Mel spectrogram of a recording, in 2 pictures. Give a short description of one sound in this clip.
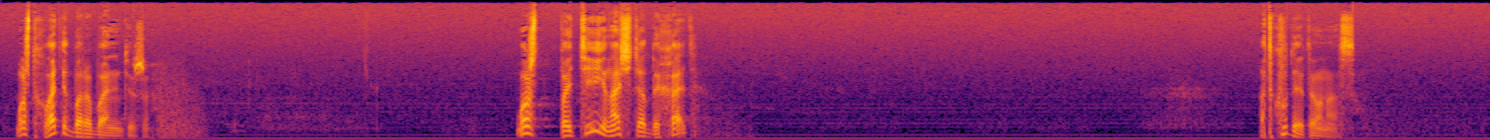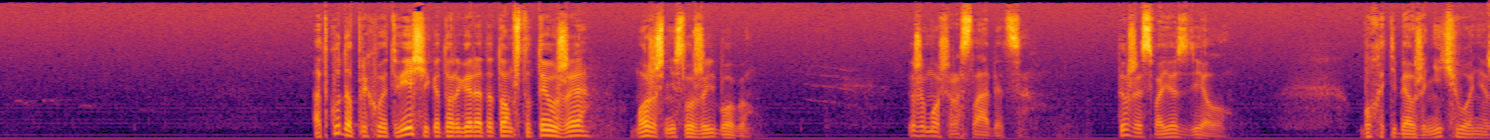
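A man speaks with animation through a microphone and loudspeakers, with long pauses.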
